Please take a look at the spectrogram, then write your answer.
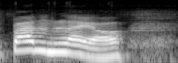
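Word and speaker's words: Ballonlea: It's Bananlea, the Bananlea gym, and basically, Opal makes them wear pink stuff.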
